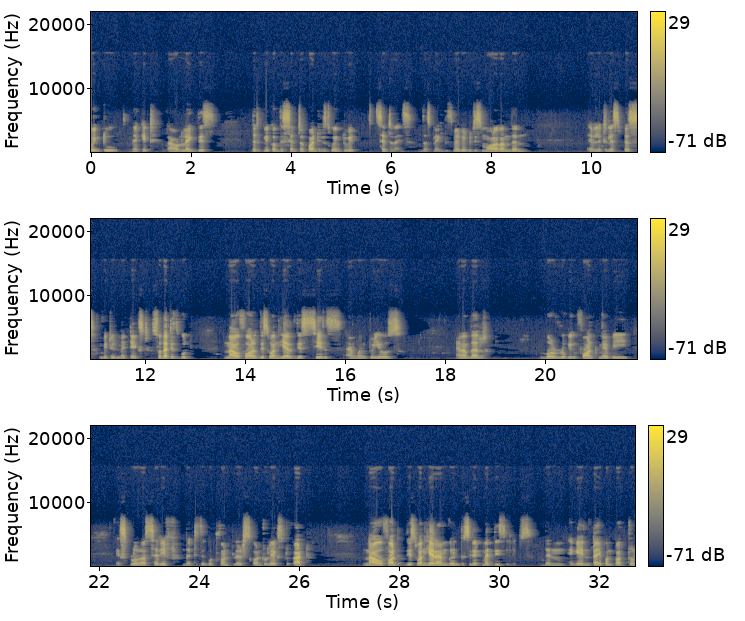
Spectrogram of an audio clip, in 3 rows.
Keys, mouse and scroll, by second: 6.1-8.0 shift+scroll down 1, 8.9 shift+scroll up 1, 11.0 click, 11.9 alt+scroll up 1, 12.8 alt+scroll down 1, 14.0 alt+scroll down 1, 14.9 click, 16.1-16.6 alt+scroll up 1, 17.8 click, 20.3-20.6 typing, 22.1 click, 23.5 alt+scroll up 1, 24.6 ctrl+x, 26.2-26.7 alt+scroll up 1, 28.8 click.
